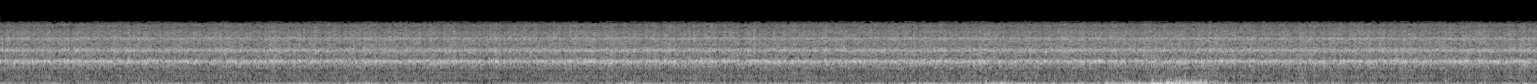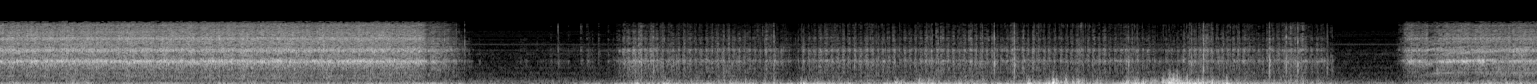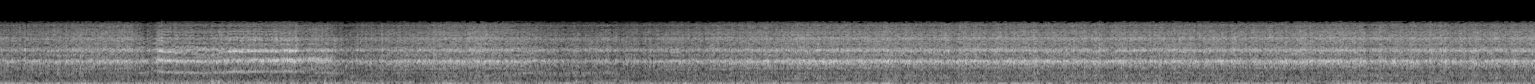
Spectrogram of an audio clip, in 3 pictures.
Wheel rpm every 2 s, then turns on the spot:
160, 160, 160, 160, 160, 160, 160, 160, 160, 150, 10, 20, 30, 30, 30, 160, 160, 160, 160, 160, 160, 160, 160.
22-28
